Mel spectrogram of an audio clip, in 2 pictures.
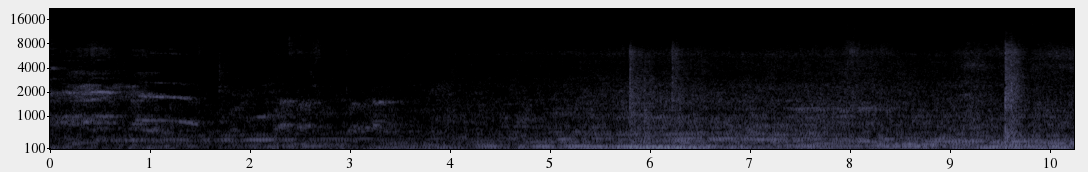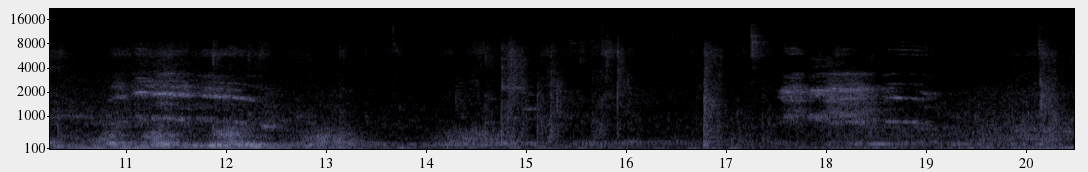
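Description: Squeaky rubber chicken toy squealing as a puppy bites and chews it: three squawk-like squeals, one at the start, a longer one about midway and one near the end, with small clicks and knocks of the toy on tile in between.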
